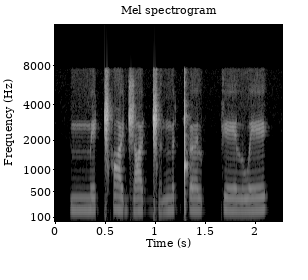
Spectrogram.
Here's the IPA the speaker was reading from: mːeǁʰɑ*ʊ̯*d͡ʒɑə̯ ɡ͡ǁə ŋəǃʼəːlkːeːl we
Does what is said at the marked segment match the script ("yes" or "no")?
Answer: no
